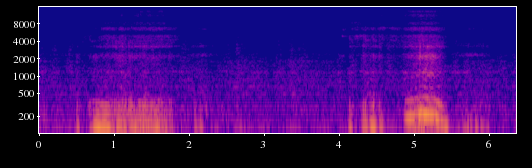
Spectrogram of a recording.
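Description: Two loud, rattling snores on inhaled breaths with quiet pauses between them; typical snoring during sleep.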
